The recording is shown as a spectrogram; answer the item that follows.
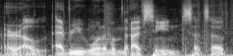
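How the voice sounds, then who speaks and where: A young man with a cold, hoarse and a little raspy, rambling through casual gameplay commentary with many fillers and restarts. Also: sits low, level tone, quick pace, a little hiss or hum. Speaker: gaming channel commentator.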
